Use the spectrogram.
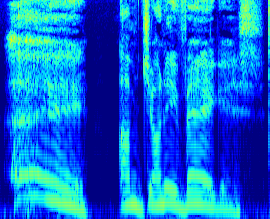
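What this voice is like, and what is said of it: Deliberately bad impression of another's voice. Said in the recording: “I do a really bad impression. ... That's awful, isn't it? You don't talk like that, do you, Johnny? ... you don't sound like the impression I just did at all.”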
